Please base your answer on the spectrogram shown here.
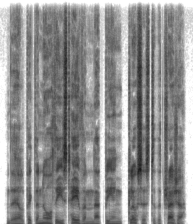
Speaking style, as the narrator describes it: said Ned Lowe coolly

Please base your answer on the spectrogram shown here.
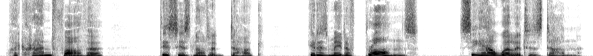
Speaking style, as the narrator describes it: Rosabella exclaimed

